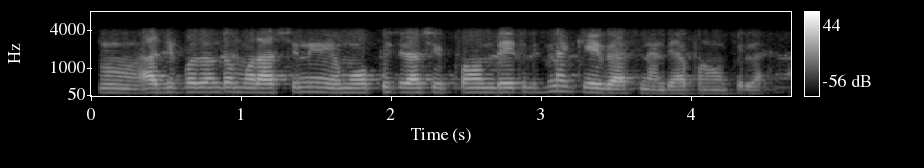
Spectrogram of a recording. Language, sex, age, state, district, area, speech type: Odia, male, 18-30, Odisha, Rayagada, urban, conversation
